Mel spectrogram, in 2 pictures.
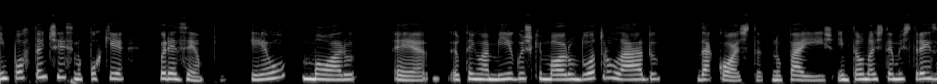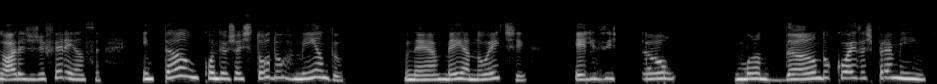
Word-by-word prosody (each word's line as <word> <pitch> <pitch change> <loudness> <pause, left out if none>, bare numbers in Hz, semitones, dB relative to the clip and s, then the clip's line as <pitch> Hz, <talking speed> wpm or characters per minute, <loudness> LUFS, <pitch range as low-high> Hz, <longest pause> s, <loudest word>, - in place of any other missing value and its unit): importantíssimo 300 0 0
porque, 255 0 -3 0.4
por 265 - +2
exemplo, 230 -7 -1 0.4
eu 250 - -1 0.2
moro, 230 -3 +4 0.4
eh 195 -3 -2 0.2
eu 220 - -3
tenho 245 -2 +3
amigos 240 +3 +3
que - - -4
moram 230 0 +3
do 230 +2 0
outro 300 +2 -2
lado 230 -1 -1 0.4
da 225 +1 -1
costa, 190 -1 -4
no 205 0 -1
país, 195 -3 -4
então, 220 +2 +2
nós 240 0 +3
temos 245 0 +2
3 260 +1 0
horas 235 +1 +2
de 230 - -1
diferença, 245 -4 -3 0.4
então, 310 +8 +3
quando 275 -2 +5
eu 260 - +2
já 265 +2 -2
estou 275 +5 -3
dormindo, 280 - +1 0.6
né, 220 -1 +2
meia-noite, 235 -2 +1 0.5
eles 230 +2 0
estão 260 0 -3 0.6
mandando 245 +3 +3
coisas 295 -1 -3
pra 310 +1 -3
mim, 265 -5 +5
245 Hz, 130 wpm, -22 LUFS, 225-270 Hz, 0.6 s, quando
